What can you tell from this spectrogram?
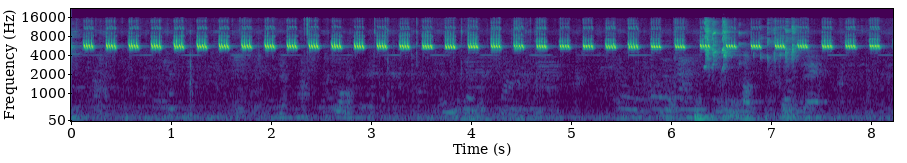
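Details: Clean, insistent cricket song: short piercing chirps pulsing steadily around four times per second, with only a brief rustling noise partway through.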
